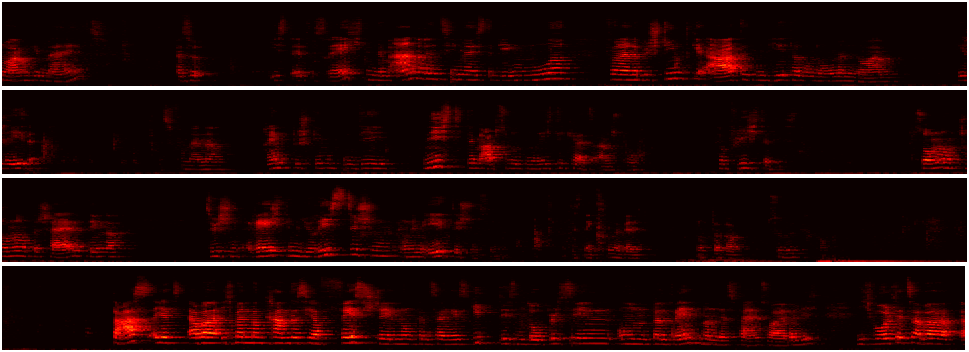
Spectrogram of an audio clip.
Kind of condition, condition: setting, large echoing room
